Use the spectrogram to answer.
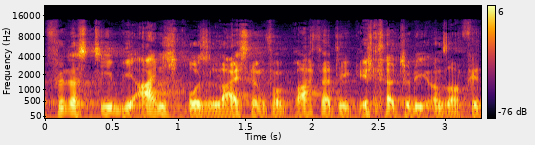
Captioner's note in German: none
